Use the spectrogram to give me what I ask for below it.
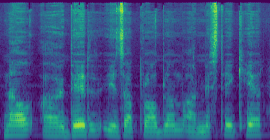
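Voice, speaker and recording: Male tutorial host, Urdu first language, deep mellow timbre, unscripted and filler-heavy. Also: little pitch movement, normal speed. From Pakistan. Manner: unscripted, frequent fillers and self-corrections. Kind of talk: screen-share tutorial walkthrough.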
